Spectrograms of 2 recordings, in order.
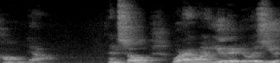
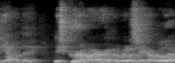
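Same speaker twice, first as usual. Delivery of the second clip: higher, fast and louder complaining; agitated kid; 6 semitones higher, 5 dB louder, faster than usual. Retold or imitated. Kid complains to narrator about clerk, fast and agitated. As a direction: rattle off a hot-headed grievance.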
